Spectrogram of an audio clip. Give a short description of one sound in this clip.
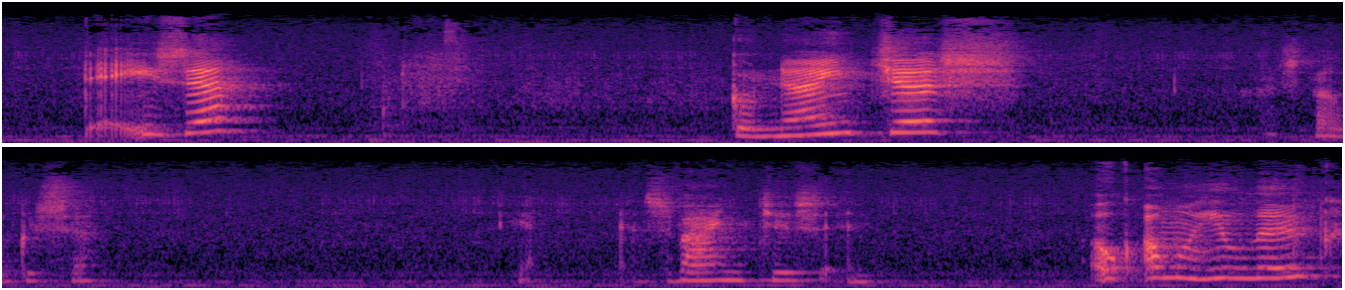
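A middle-aged woman talks calmly and with animation, close by.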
